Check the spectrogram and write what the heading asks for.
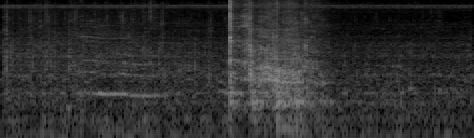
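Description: A metal spoon in a cooking pot: a sharp clink about halfway in, followed by about a second of scraping and stirring.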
